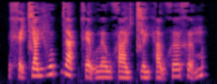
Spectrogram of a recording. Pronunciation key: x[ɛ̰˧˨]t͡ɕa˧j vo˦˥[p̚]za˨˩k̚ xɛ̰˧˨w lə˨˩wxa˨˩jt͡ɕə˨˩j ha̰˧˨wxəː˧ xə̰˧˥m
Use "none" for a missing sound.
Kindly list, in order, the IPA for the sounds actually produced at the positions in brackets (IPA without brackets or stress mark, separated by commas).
ɛ̰˧˨, p̚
